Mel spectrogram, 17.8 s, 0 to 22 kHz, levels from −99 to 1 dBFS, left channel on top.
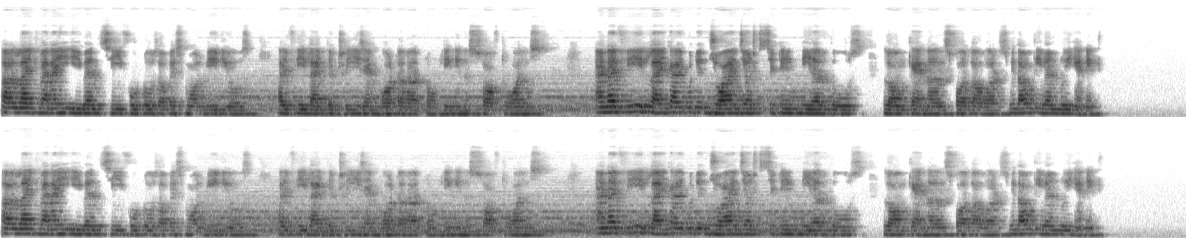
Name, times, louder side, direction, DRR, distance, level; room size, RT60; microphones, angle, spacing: voice 1, 0.0-3.9 4.2-8.2 8.9-12.9 13.2-16.5, left 4 dB, 40° left, 0.4 m, -25 dB
sound 1, 2.9-12.5, right 2 dB, 25° right, 0.7 m, -37 dB
3.2 x 2.1 x 2.7 m
head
